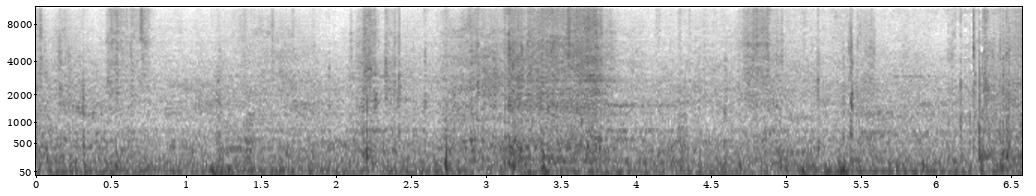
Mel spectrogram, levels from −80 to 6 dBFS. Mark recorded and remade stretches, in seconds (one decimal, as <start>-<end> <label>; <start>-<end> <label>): 0.0-5.3 remade; 5.3-6.6 recorded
